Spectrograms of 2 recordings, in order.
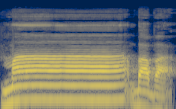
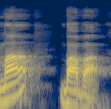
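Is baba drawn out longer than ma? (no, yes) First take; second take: no; yes. First: Baba is not held longer than ma. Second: Baba is held a bit longer than ma. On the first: The speaker calls it wrong. "আমরা এইভাবে উচ্চারণ করি? নিশ্চয়ই না।" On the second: The speaker calls it right. "বাবাকে আমরা তার চেয়ে একটু বেশি সময় উচ্চারণ করি"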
